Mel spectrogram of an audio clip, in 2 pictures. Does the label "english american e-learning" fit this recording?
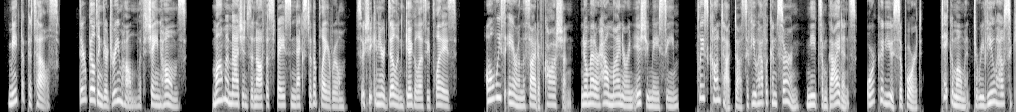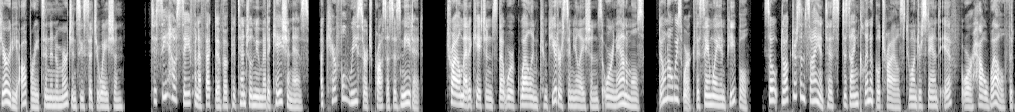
Yes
